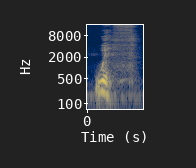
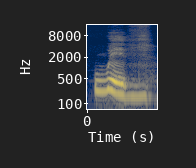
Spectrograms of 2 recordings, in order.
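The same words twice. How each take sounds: First: The word ends with a clear 'th' sound. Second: The word ends with a sound like 'v'. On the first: "That doesn't sound right to my ears" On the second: "it sounds like a v for van"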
